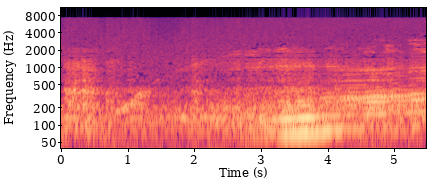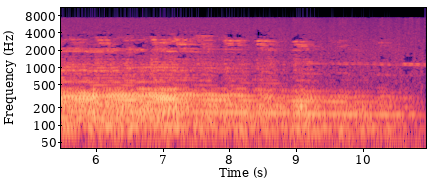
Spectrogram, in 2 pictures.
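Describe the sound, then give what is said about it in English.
A spaceship's star drive engaging: a low, droning rumble with layered hum that swells loudly after a few seconds, holds steady, then slowly eases off. “I'm cutting into star drive.”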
